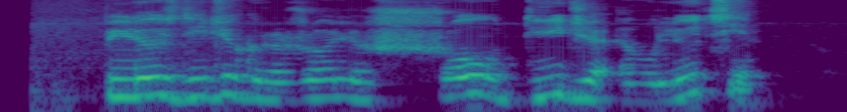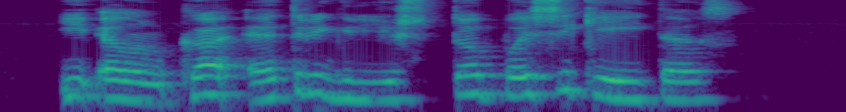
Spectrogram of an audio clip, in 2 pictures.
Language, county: Lithuanian, Klaipėda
